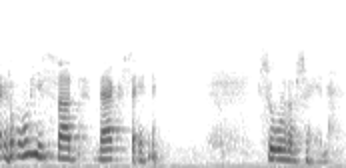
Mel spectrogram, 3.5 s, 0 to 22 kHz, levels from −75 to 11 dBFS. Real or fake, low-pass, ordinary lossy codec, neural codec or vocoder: fake; 14.4 kHz; none; vocoder, 44.1 kHz, 128 mel bands, Pupu-Vocoder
